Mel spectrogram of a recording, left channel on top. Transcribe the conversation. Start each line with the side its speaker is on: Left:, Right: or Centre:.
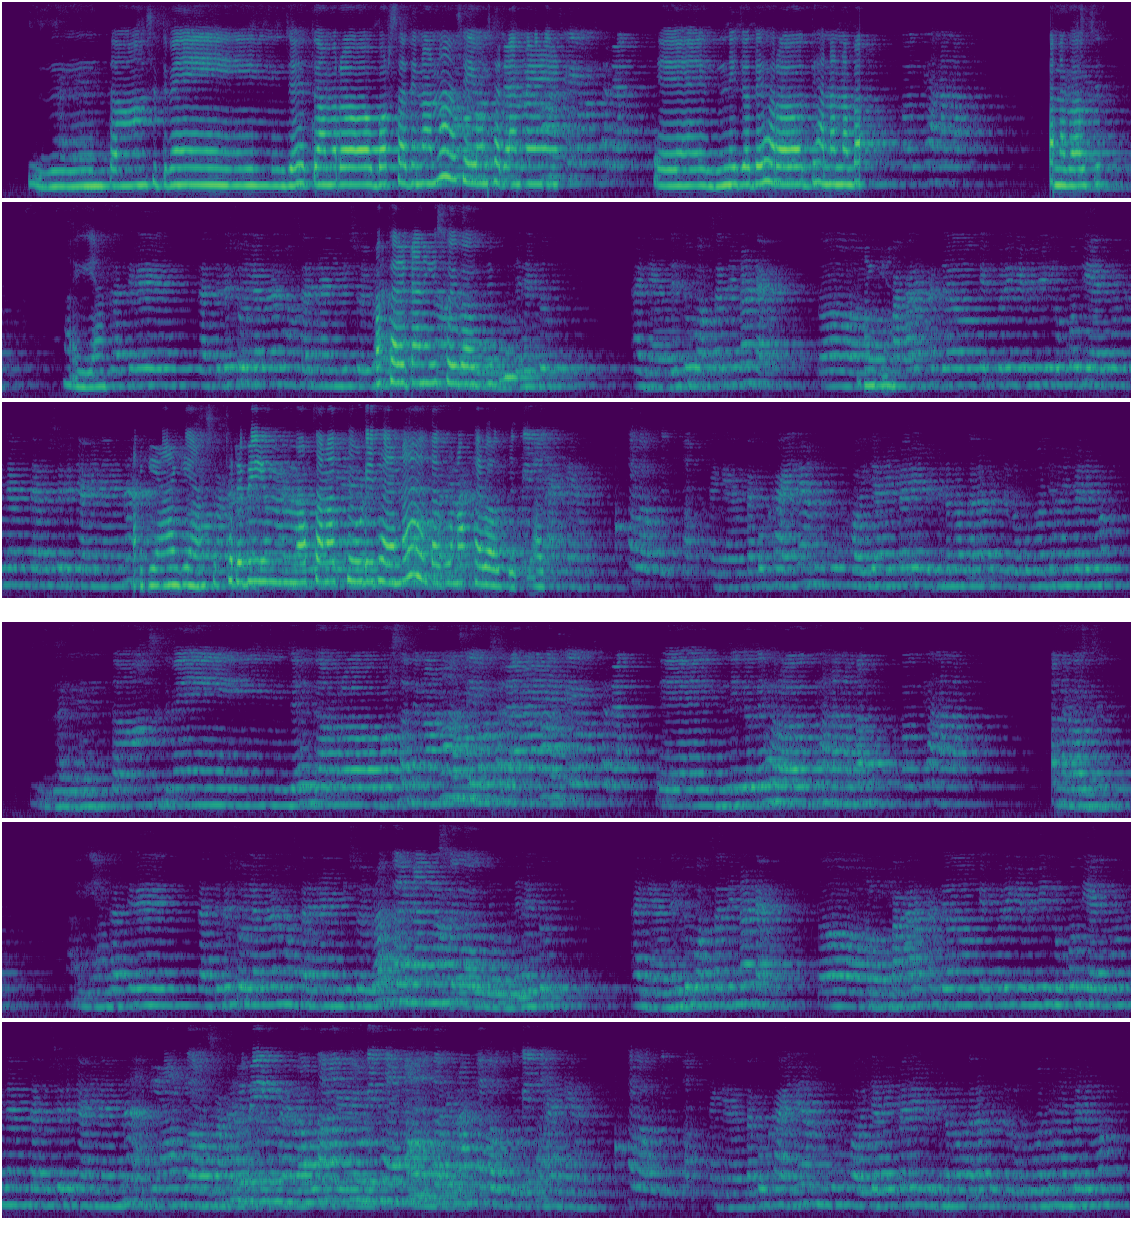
Left: ଉଁ
Right: ଆଜ୍ଞା।
Left: ତ ସେଥିପାଇଁ ଯେହେତୁ ଆମର ବର୍ଷ ବର୍ଷା ଦିନ ନା
Right: ତ
Left: ସେଇ
Right: ବର୍ଷା
Left: ଅନୁସାରେ
Right: ଦିନ
Left: ଆମେ
Right: ନା ସେଇ ଅନୁସାରେ
Left: ଏ ନିଜ ଦେହର ଧ୍ୟାନ ନବା।
Right: ଆଜ୍ଞା
Left: ନବା ଉଚିତ ଆଜ୍ଞା
Right: ରାତିରେ ସେଥିରେ ଶୋଇଲା ବେଳେ ମଶାରୀଟା ଆଣିକି ଶୋଇବା
Left: ମଶାରୀ ଟାଣିକି
Right: ଆଉ
Left: ଶୋଇବା ଉଚିତ
Right: ଯେହେତୁ ଆଜ୍ଞା ଯେହେତୁ ବର୍ଷା ଦିନଟା ତ
Left: ଆଜ୍ଞା।
Right: ବାହାର ଖାଦ୍ୟ କେ ଉପରେ କେମିତି ଲୋକ ତିଆରି କରୁଛନ୍ତି ଆମେ ତା ବିଷୟରେ ଜାଣି ନାହି ନା
Left: ଆଜ୍ଞା ଆଜ୍ଞା
Right: ତ
Left: ସେଥିରେ
Right: ବାହାର ଖାଦ୍ୟ
Left: ବି
Right: ଖାଇବାକୁ
Left: ମଶା
Right: ଟିକେ
Left: ମାଛି ଉଡିଥାଏ ନା
Right: କମ
Left: ତାକୁ
Right: କରିବା
Left: ନ ଖାଇବା ଉଚିତ
Right: ଆଜ୍ଞା। <unintelligible> ଆଜ୍ଞା ତାକୁ ଖାଇଲେ ଆମକୁ ହଇଜା ହେଇପାରେ ବିଭିନ୍ନ ପ୍ରକାର ପେଟ ରୋଗ ମଧ୍ୟ ହେଇପାରିବ।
